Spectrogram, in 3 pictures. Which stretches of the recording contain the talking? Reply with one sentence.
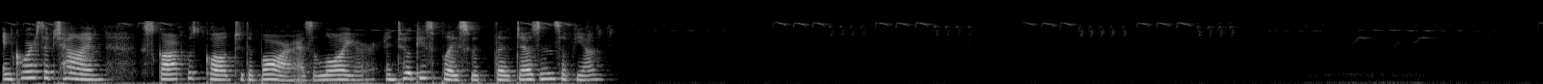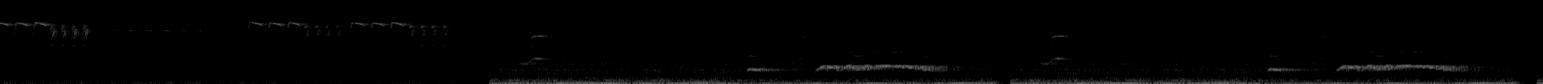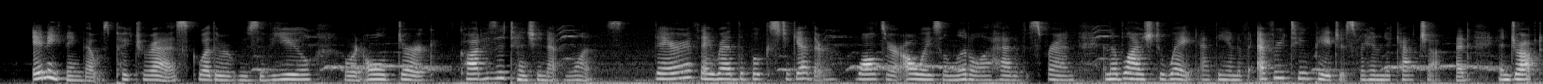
The talking can be heard from 0.0 to 6.0 s and from 31.1 to 46.2 s.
